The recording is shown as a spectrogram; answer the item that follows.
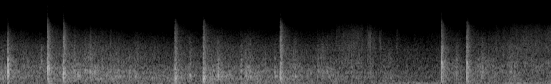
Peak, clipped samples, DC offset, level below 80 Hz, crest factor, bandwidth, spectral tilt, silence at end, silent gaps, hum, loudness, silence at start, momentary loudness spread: -4 dBFS; under 0.1%; under 0.1%; -44 dBFS; 26 dB; 16 kHz; -5.5 dB/octave; 0 s; none; none; -31 LUFS; 0 s; 10 LU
